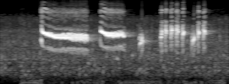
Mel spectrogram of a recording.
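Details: Trotolan songbird from Indonesia in a masteran training recording with trickling water, fierce long harsh shooting style: two long, loud, rasping buzzy notes, followed by a stuttering burst of short, high chips.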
